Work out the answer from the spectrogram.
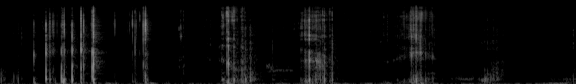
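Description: A person biting and chewing a crunchy snack right up against a BM-800 condenser microphone, ASMR-style: a quick run of crisp crunches in the first second and a half, then slower chewing crunches about once a second.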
